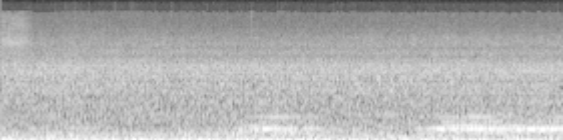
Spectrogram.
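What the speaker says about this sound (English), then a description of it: "while the train goes by in the background" A train passing in the background, a steady, faint, broad rumble and hiss that holds throughout with a faint tonal whine near the end, and no talking.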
